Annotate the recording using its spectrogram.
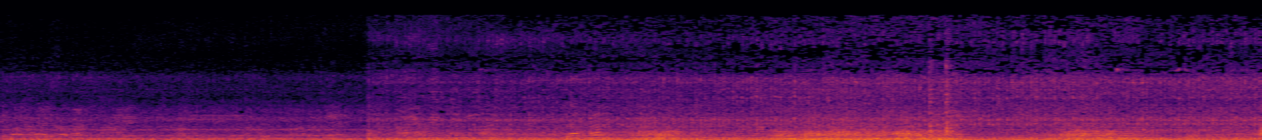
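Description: A backhoe loader's diesel engine rumbles steadily nearby.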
